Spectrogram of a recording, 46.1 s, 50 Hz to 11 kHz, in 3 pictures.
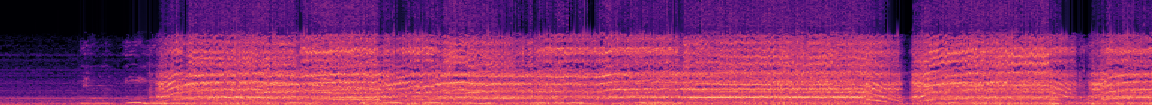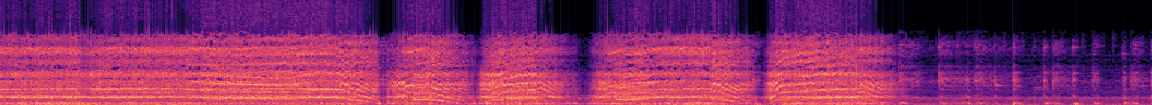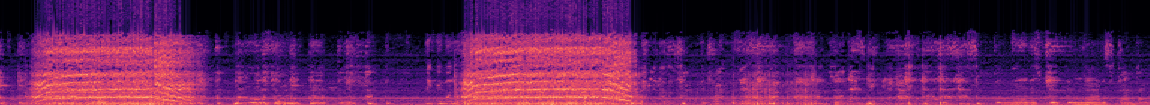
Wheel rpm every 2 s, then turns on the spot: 0, 110, 190, 180, 210, 210, 140, 140, 230, 220, 110, 80, 160, 130, 0, 50, 110, 0, 100, 120, 10, 0, 0.
38-42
